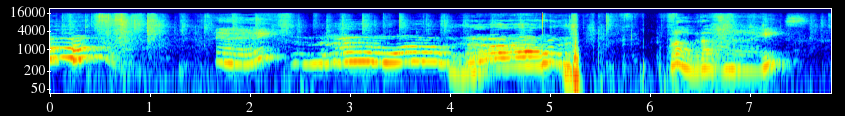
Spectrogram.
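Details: Husky vocalizing in a series of expressive, talking-like howls that bend up and down, one long wavering phrase swelling and breaking off abruptly, then a shorter rising-falling call; indoors, with a person speaking.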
